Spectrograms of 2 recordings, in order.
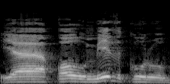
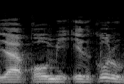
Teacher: hamzah wasal itu hamzah yang ketika depannya ada kalimat maka hamzah itu tidak dibaca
